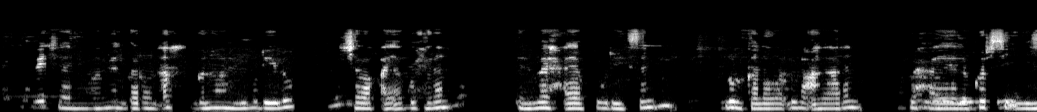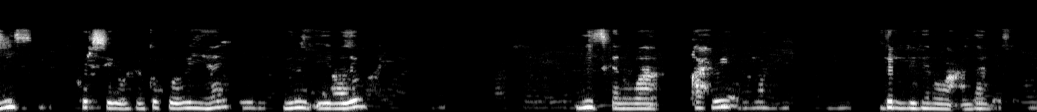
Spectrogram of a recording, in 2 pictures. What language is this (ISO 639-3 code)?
som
